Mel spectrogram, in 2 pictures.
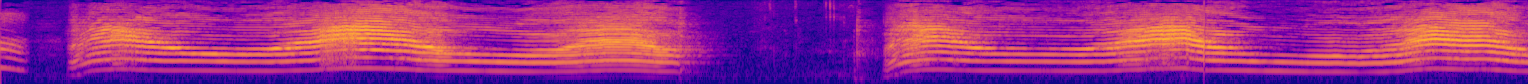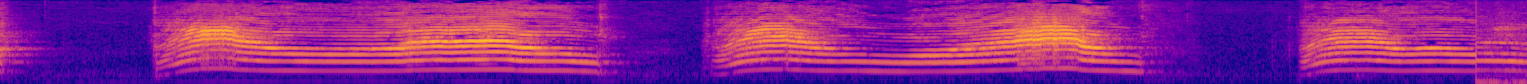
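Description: Domestic cat meowing in five long, drawn-out calls, each wavering up and down in pitch several times, with short pauses between; the last call is cut off.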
